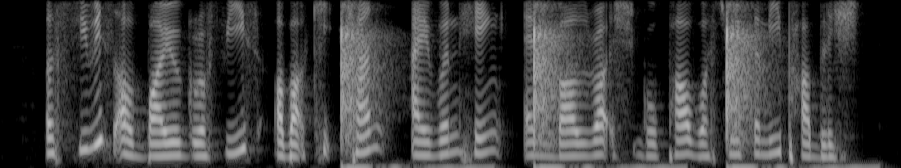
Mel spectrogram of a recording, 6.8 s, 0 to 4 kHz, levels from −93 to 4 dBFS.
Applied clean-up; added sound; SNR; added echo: classical method log-MMSE.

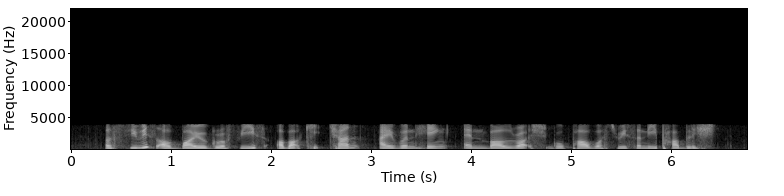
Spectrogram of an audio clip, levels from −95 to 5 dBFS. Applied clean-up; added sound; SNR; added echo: none; none; none; none.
